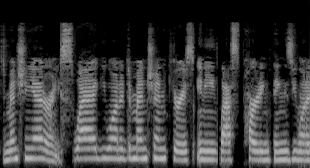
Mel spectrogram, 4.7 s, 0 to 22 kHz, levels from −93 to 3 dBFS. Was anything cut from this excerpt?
yes; 2 cuts; at 2.9 s, 3.3 s

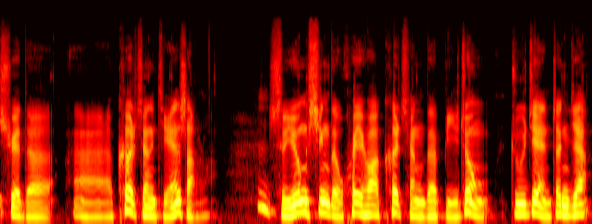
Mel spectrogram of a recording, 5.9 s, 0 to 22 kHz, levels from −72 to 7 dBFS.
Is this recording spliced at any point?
no; 0 cuts

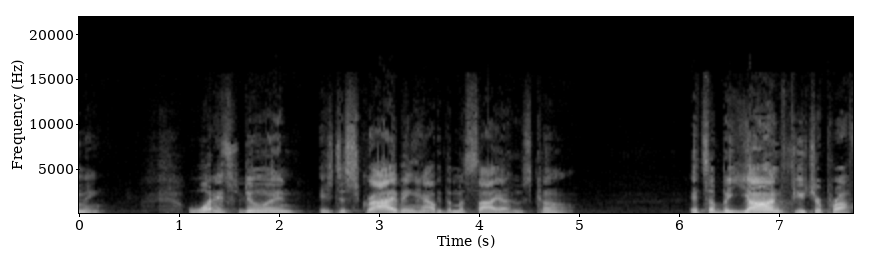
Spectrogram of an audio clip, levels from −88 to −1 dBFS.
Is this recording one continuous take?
no; 2 cuts; at 1.6 s, 3.6 s

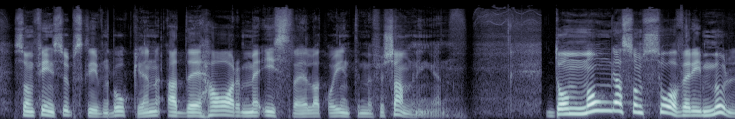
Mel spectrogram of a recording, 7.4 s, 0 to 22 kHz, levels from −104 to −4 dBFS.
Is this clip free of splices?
no; 3 cuts; at 1.1 s, 3.2 s, 5.4 s

